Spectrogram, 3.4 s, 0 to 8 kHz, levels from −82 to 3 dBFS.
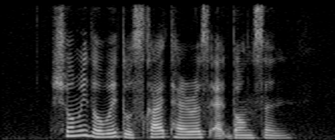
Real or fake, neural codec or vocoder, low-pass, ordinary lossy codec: real; none; none; none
